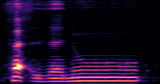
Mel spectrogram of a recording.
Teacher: نو واو مدہ ہے، 1 الف کی مقدار کے برابر کھینچ کر پڑھیں گے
